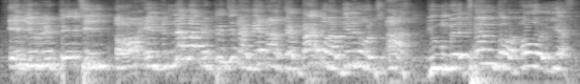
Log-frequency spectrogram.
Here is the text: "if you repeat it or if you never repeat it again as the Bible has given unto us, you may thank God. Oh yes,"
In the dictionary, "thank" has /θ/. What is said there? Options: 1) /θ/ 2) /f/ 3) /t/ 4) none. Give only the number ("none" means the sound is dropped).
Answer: 3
